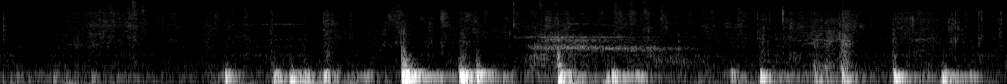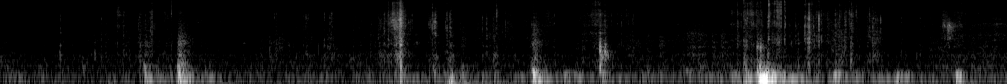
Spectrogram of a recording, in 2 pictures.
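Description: Thin plastic card sleeves and a resealable plastic bag being handled, crinkling and rustling in irregular bursts, with soft knocks of cards and packaging on the desk and a few sharp clicks.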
